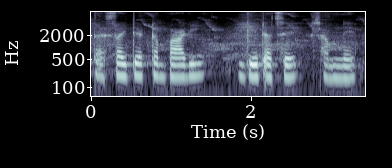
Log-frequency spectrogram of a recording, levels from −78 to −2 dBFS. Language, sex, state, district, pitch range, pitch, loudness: Bengali, female, West Bengal, Cooch Behar, 180-200 Hz, 190 Hz, -19 LUFS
